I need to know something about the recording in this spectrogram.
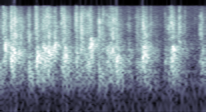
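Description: Audience applauding: many hands clapping in a dense patter, dying away near the end.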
